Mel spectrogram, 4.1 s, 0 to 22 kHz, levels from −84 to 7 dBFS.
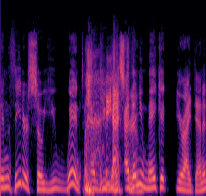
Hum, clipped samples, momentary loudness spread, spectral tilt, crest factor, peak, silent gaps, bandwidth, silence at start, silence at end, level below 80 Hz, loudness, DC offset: none; under 0.1%; 9 LU; -4.5 dB/octave; 20 dB; -2 dBFS; 3.38-3.47 s; 13.5 kHz; 0 s; 0 s; -54 dBFS; -21 LUFS; under 0.1%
